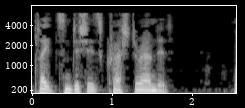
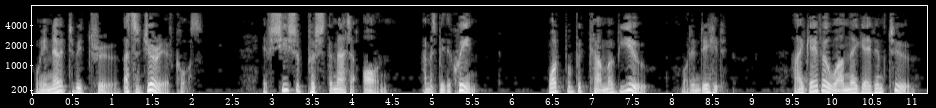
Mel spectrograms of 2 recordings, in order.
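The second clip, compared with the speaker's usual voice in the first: plain reading voice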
